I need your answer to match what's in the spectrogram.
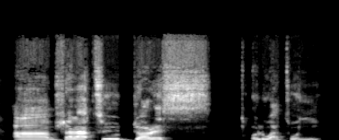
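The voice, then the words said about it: Put-on Nigerian accent. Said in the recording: “I have to put on my Nigerian accent there. Got to put on my Nigerian spin there.”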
